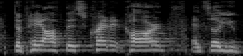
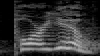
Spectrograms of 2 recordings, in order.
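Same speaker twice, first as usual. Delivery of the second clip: mock pity; 5 semitones higher, 5 dB louder than usual. Mocking self-pity James rejects.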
